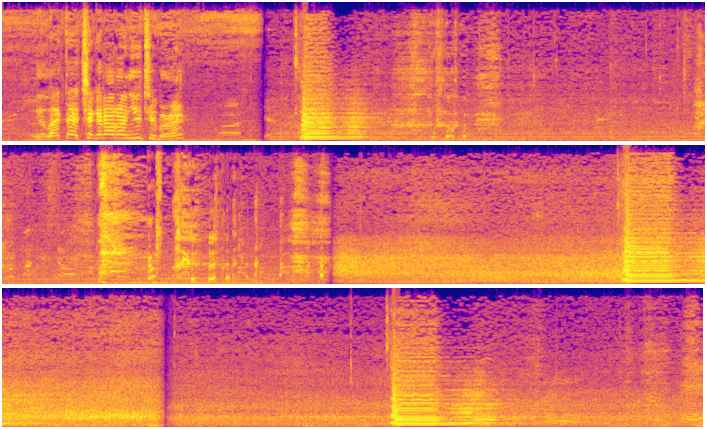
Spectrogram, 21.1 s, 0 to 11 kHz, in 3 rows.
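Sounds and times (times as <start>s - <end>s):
train horn blasting: 2.9s - 4.0s, 13.2s - 14.5s, 17.9s - 19.4s.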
